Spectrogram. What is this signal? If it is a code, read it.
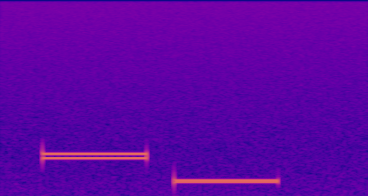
Aircraft SELCAL, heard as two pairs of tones. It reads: KL-AB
